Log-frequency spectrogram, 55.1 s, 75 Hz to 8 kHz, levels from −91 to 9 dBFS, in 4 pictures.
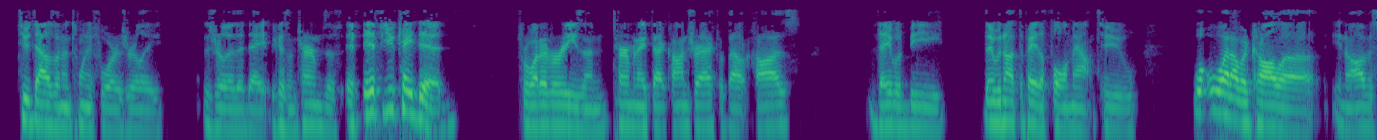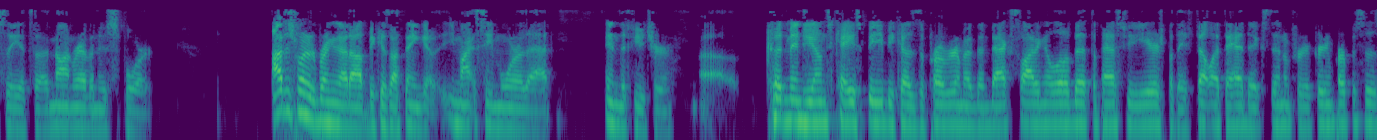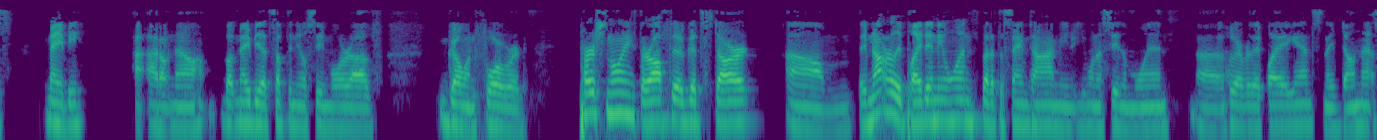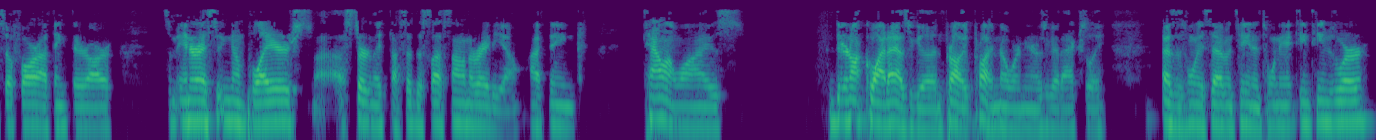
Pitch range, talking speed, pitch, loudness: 110-130 Hz, 210 wpm, 120 Hz, -28 LUFS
